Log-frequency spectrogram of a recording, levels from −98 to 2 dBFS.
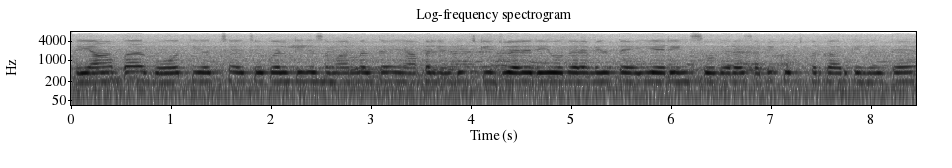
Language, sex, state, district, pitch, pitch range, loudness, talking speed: Hindi, female, Rajasthan, Bikaner, 200 Hz, 195-200 Hz, -14 LUFS, 190 wpm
